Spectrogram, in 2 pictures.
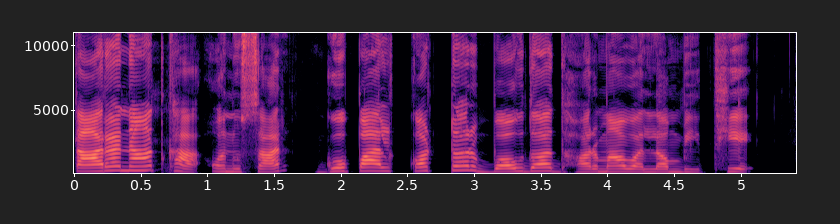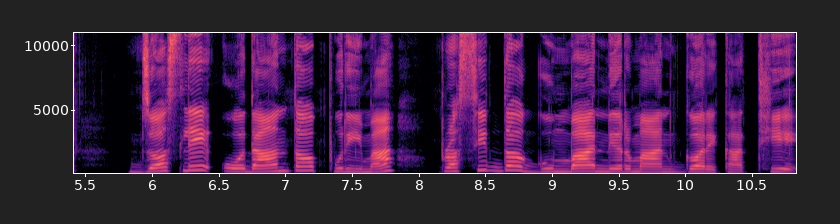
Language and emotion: Nepali, neutral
